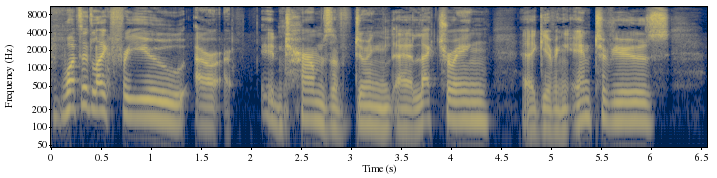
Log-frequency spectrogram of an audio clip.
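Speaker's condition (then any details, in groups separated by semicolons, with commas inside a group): No condition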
